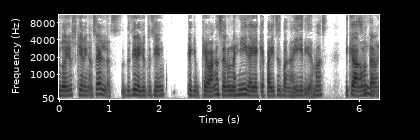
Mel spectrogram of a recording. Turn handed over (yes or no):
no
